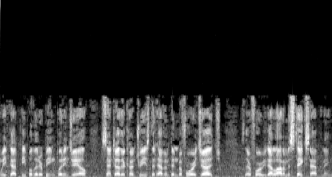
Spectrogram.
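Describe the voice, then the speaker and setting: A man with a fairly high pitch talks at a very fast pace. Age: 60s. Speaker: protester. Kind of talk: street interview.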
